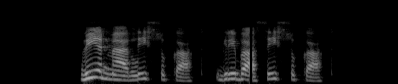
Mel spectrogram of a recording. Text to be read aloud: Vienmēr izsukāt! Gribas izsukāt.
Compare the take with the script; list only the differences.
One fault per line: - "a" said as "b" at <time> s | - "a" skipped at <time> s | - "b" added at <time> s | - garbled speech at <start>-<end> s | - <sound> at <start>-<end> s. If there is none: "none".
- dropout at 2.5-2.5 s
